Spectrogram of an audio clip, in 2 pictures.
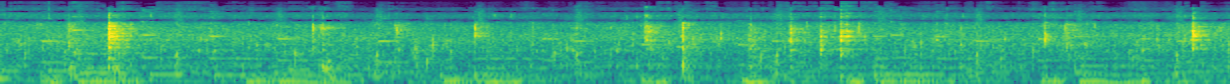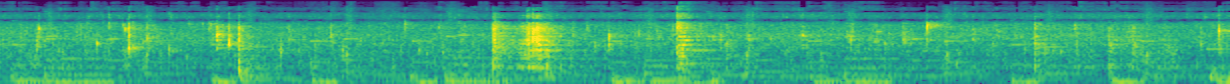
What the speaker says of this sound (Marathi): त्याला बदामी कलर यायला पाहिजे अशी तळून घ्यायची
